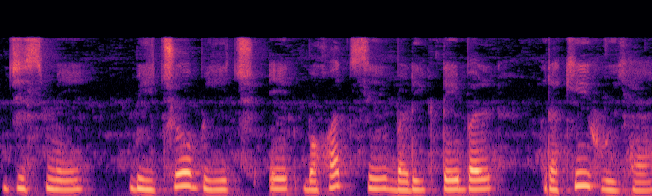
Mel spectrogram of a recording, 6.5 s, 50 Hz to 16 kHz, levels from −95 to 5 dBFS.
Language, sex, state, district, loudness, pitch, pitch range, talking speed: Hindi, female, Madhya Pradesh, Katni, -17 LUFS, 180 Hz, 170-195 Hz, 100 wpm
